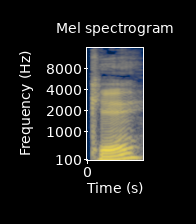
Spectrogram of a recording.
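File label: what, spanish, female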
